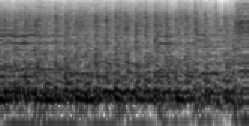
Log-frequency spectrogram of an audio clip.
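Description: Live electric blues band: electric guitar playing lead over a drum kit and electric keyboard, with the drums busy and prominent.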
